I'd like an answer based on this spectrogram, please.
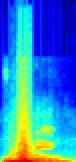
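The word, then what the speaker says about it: would: इसको शुल्ड नहीं पढ़ेंगे, इसको वुड नहीं पढ़ेंगे। इसमें एल साइलेंट रहता है, इस सभी में क्या करना है, एल को रखना है साइलेंट, यानी कुड शुड वुड।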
